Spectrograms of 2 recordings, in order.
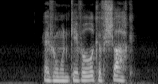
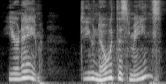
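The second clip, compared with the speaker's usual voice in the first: eager, raised and louder; excited; 6 semitones higher, 6 dB louder than usual. A narrator's reading. Armin to you, excited and loud. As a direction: Armin bursting with the discovery. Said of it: "Armin asked while holding your hand excitedly".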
